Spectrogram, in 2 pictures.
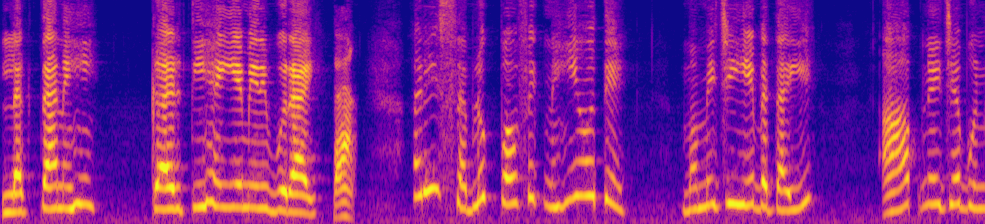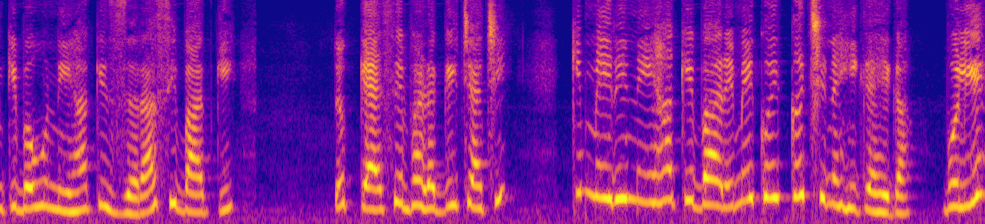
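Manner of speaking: slightly hurt, aggrieved, resentful tone. A daughter-in-law answers her mother-in-law, a little hurt. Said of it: "[name] को सास की बात थोड़ी बुरी लगती है, / [name] को सास की बात थोड़ी बुरी लगती है".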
